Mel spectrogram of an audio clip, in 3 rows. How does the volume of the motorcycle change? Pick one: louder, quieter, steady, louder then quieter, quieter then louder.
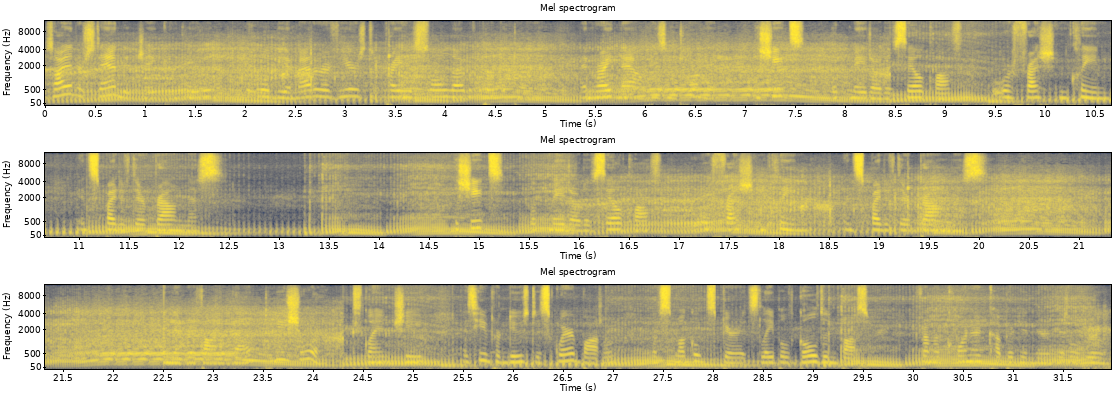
steady.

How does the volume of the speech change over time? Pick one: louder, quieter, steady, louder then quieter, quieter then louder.
steady.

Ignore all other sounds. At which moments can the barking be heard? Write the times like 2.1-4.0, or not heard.
not heard.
